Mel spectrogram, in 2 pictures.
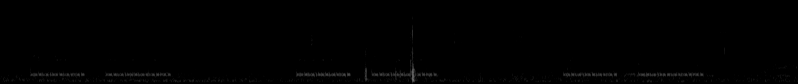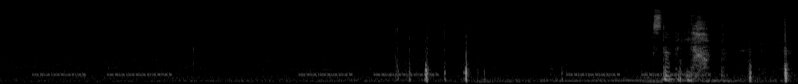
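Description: A phone plays a repeating ringing tone quietly.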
